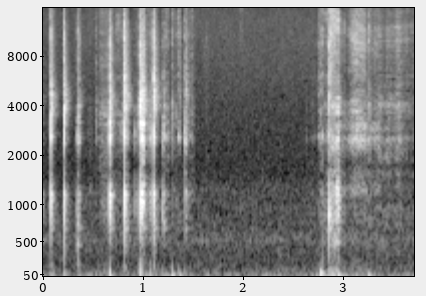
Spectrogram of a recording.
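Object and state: Dried calabash gourd bowl tapped and scratched with nails.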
